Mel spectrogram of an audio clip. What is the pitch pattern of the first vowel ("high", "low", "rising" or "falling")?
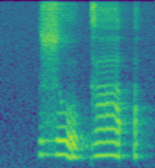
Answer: falling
